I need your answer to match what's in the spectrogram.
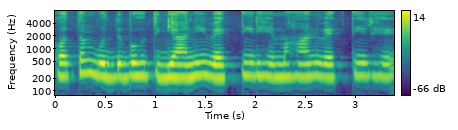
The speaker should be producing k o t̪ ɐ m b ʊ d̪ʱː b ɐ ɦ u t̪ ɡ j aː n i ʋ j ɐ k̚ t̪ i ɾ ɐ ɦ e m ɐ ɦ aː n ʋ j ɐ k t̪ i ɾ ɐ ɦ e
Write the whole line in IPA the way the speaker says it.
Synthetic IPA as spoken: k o t̪ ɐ m b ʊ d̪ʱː b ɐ ɦ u t̪ ɡ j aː n i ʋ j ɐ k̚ t̪ i ɾ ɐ ɦ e m ɐ ɦ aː n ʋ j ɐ k t̪ i ɾ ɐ ɦ e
